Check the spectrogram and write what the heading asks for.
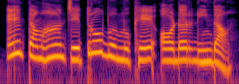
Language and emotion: Sindhi, neutral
